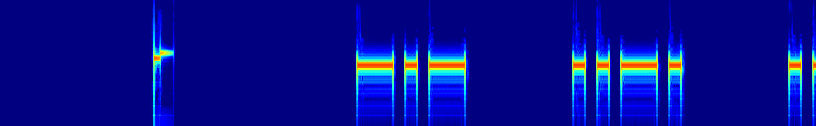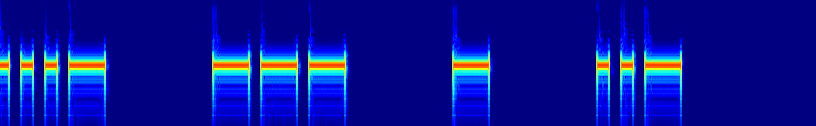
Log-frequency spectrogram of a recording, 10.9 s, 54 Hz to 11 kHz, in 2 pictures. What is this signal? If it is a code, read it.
Morse code, heard as a keyed tone, about 15 wpm, spaced as for 9 wpm, 700 Hz. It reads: KF4OTU
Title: USA Call Signs - 6 Characters - 3x Character Spacing - 15wpm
